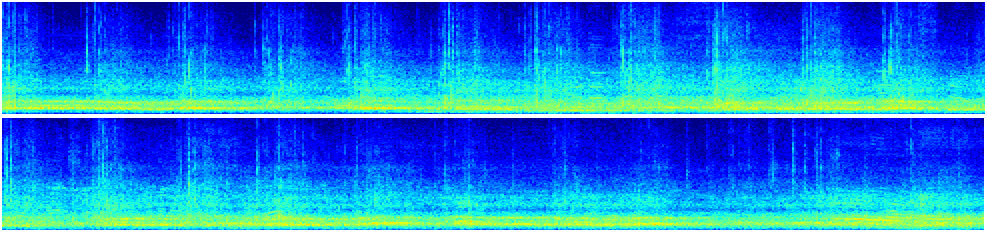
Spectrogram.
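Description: Fans clap their hands in rhythm.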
